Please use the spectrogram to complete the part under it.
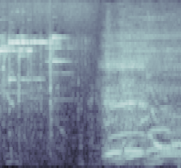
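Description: Several cartoonish male voices gasp and shout together.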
